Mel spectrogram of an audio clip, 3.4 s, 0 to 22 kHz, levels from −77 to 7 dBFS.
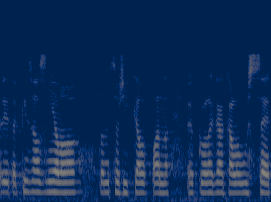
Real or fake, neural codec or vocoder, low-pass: fake; codec, 16 kHz, 2 kbps, X-Codec, WavLM features, trained on Multilingual LibriSpeech; 7.2 kHz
